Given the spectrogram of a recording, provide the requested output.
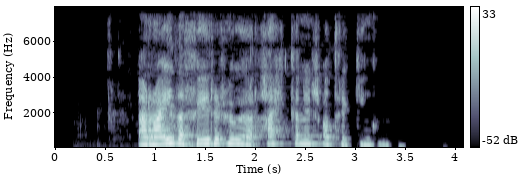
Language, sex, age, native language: Icelandic, female, 30-39, Icelandic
